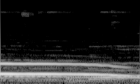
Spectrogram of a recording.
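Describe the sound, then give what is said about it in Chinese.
A wolf pack howling in one long, loud, sustained note that holds steady, then sags slightly in pitch toward the end. No voices accompany it. “这是狼群的叫声。”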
